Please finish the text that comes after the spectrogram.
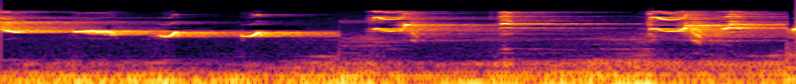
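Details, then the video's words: Female greater green leafbird calling a male: steady whistled notes sliding slightly downward, then higher ringing notes with upward flicks, over a low background rumble. "Suara Cucak Ijo Betina Memanggil Jantan"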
